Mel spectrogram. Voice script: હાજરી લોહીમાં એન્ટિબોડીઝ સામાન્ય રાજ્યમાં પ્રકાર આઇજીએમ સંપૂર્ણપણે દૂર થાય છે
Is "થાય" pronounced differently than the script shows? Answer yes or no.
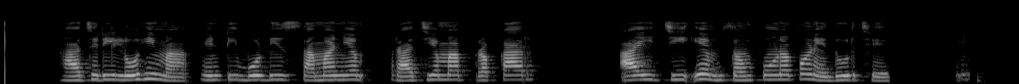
yes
